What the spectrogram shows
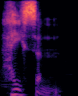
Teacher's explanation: La T no se pronuncia. Empezamos con la A, terminamos con la schwa.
